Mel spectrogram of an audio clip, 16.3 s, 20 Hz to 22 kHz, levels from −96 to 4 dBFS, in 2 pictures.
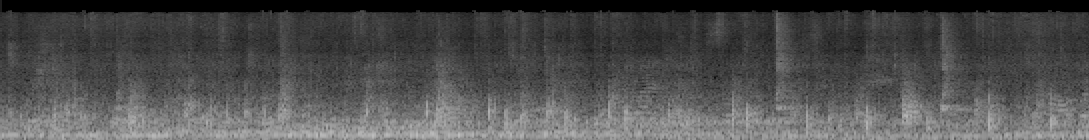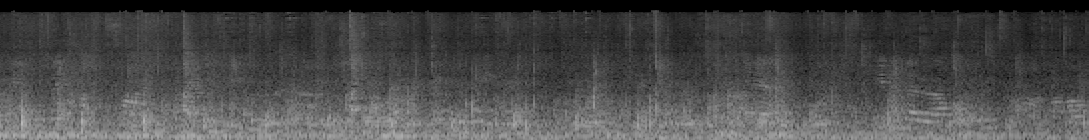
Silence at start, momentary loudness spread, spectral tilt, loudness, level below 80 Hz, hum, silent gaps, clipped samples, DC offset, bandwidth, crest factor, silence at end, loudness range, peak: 0 s; 8 LU; -6.5 dB/octave; -34 LUFS; -44 dBFS; none; none; under 0.1%; under 0.1%; 17 kHz; 22 dB; 0 s; 7 LU; -10 dBFS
